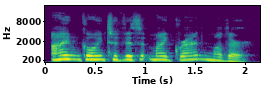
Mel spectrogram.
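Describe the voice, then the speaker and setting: A man's voice: high-pitched, animated, normal speed, darkish tone, pitched above the performer's own voice. A man voicing a polite, brave and clever young girl in a children's storybook read-aloud.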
